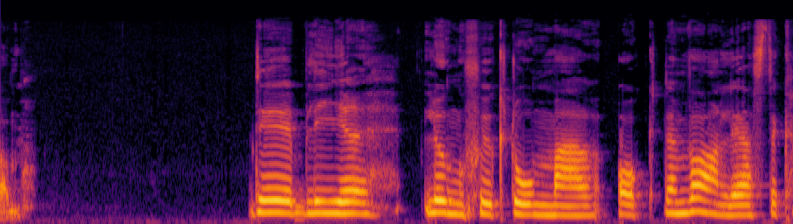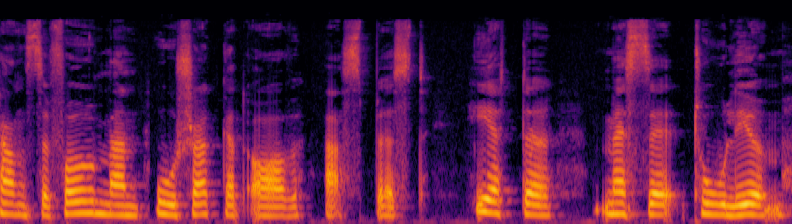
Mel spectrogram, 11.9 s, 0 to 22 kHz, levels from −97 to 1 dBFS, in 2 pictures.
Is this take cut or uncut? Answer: cut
